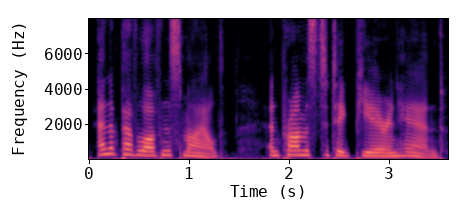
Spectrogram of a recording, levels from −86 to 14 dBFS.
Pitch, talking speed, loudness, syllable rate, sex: 220 Hz, 165 wpm, -18 LUFS, 5.7 syllables/s, female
